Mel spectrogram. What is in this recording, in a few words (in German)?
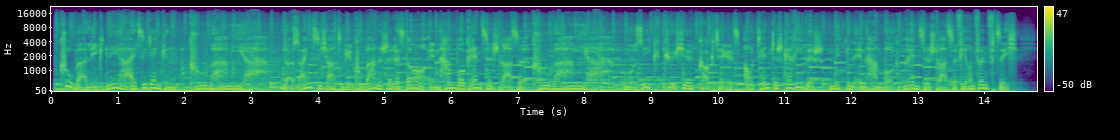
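off, sprecher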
